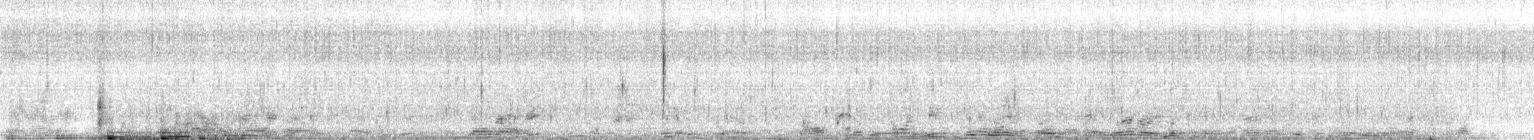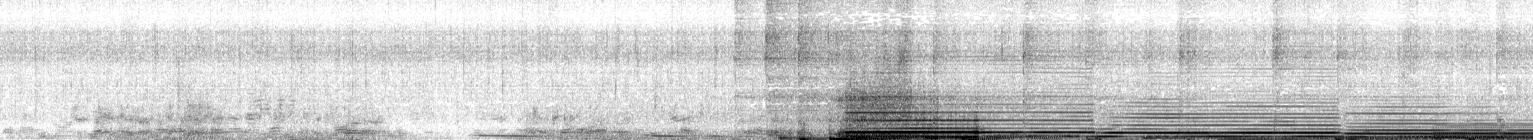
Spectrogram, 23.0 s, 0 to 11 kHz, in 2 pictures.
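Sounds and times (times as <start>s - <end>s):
drums: 0.0s - 3.0s, 16.7s - 23.0s
faint voices: 0.0s - 23.0s
upright bass: 0.8s - 1.9s, 17.2s - 23.0s
electric guitar: 17.3s - 23.0s
saxophone melody: 17.7s - 23.0s.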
